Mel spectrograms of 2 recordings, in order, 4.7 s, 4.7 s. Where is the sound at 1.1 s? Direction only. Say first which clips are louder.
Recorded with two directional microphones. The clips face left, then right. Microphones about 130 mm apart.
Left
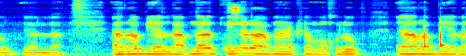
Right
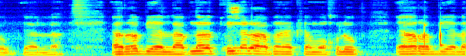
Right 8 dB; 35° right (ahead or behind).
